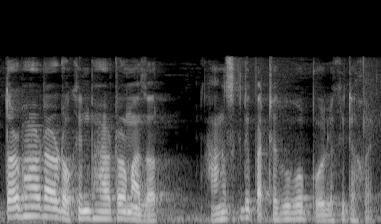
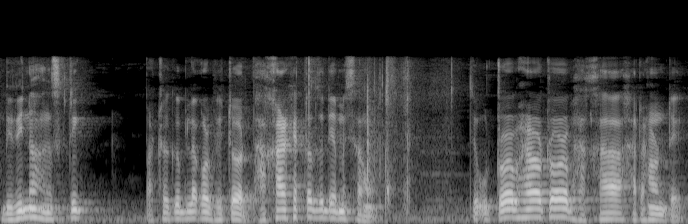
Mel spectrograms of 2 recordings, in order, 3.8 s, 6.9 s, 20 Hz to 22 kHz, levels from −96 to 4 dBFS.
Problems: none marked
